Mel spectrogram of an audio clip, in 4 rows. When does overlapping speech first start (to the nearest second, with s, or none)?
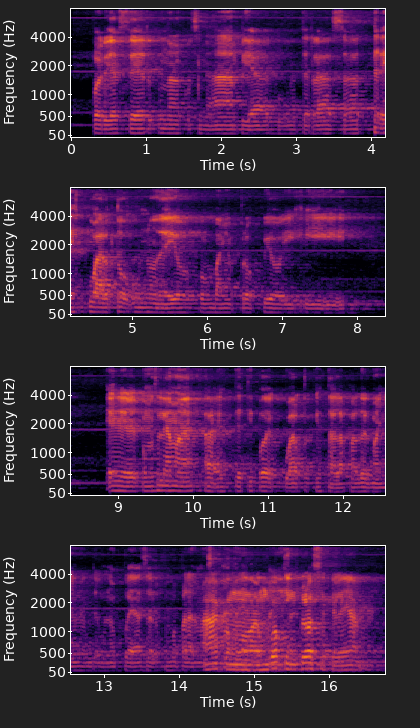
14 s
